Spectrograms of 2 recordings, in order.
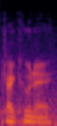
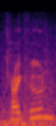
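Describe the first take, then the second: First: The name ends with an added 'eh' vowel. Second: The name ends on the consonant, no final vowel.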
